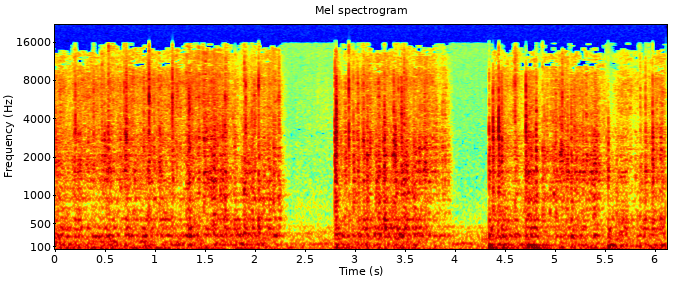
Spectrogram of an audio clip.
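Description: Long black-and-pink acrylic nails tap quickly across a large, solid flat glass mosaic tile picture covered in small silver mirror-like tiles laid in swirl patterns with grout lines. A dense, bright clicking rattle runs throughout, dropping to two brief quieter pauses before the rapid tapping resumes.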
